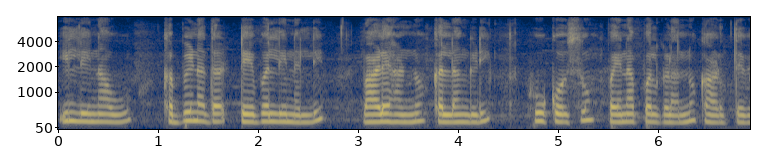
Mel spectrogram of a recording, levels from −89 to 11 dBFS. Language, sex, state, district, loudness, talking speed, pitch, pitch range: Kannada, female, Karnataka, Koppal, -18 LUFS, 105 wpm, 205 Hz, 200-225 Hz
